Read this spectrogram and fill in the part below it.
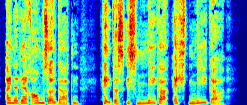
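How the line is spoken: Woman calling out. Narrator (German): rief die Blondine

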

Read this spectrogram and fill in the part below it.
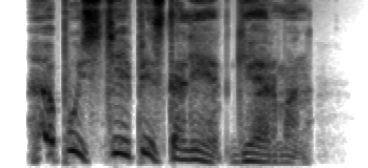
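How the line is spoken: Hoarse rasp. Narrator (Russian): прохрипел Киреев

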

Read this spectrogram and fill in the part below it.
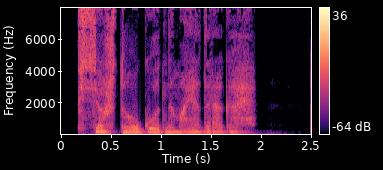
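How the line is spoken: Hoarse cooing. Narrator (Russian): осипшим голосом проворковал он

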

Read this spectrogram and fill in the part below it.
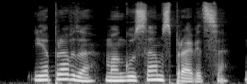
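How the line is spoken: Weary. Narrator (Russian): говорю ему, устало

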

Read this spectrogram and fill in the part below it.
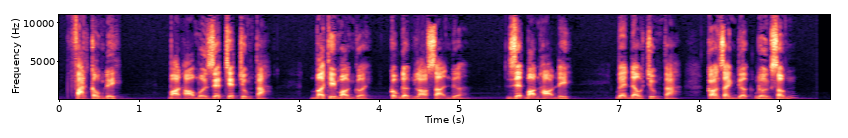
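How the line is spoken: Loud group roar. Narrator (Vietnamese): đám thủ hạ bên cạnh hắn lập tức gào ầm lên

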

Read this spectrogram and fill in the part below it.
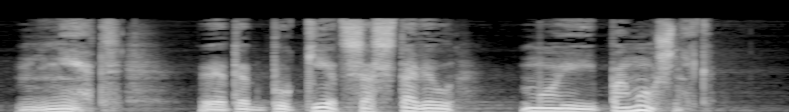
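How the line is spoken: Pale, trembling voice. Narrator (Russian): Садовник побледнел и дрожащим голосом ответил

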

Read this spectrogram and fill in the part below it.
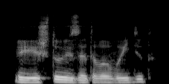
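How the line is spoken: Calm question. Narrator (Russian): спокойно спросил Андрей

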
